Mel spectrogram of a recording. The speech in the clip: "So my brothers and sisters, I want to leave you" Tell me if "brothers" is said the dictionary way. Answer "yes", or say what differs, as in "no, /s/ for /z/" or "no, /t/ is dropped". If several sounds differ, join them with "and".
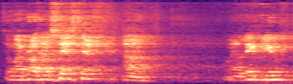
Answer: no, /z/ is dropped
